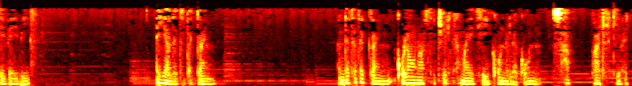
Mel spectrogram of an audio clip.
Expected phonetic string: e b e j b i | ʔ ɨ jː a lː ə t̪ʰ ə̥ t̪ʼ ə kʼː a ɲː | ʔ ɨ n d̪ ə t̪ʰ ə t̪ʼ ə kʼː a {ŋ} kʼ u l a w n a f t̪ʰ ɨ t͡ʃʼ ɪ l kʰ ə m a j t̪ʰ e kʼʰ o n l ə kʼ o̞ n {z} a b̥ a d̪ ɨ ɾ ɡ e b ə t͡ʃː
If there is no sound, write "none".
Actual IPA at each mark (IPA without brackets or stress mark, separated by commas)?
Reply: ɲ, s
